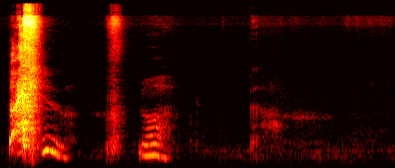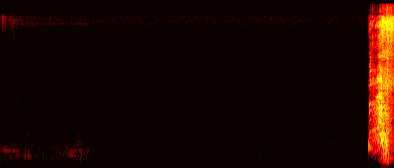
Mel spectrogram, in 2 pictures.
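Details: Sneezing compilation clip: several sneezes, some with a voiced "ah" build-up and sharp burst, quiet room noise between them.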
